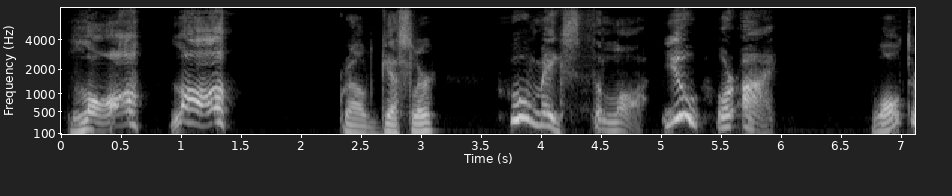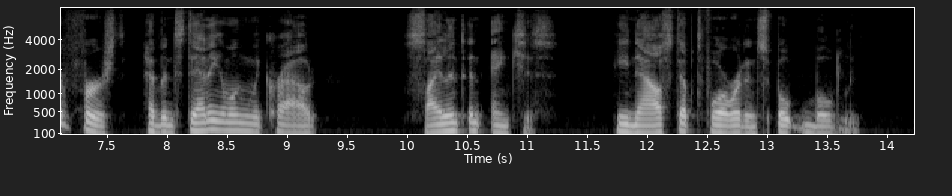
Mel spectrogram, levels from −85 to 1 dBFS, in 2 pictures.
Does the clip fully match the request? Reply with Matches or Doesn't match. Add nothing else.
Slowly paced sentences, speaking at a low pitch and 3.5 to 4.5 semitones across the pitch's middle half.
Matches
